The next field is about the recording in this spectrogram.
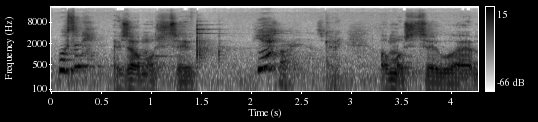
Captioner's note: clinking sound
